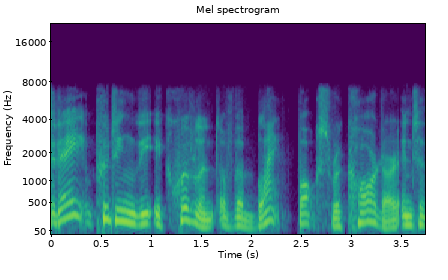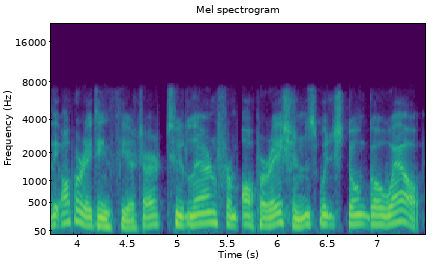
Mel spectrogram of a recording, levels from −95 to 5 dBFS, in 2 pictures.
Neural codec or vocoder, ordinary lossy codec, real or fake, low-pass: vocoder, 44.1 kHz, 80 mel bands, Vocos; Opus, 24 kbps; fake; 7.2 kHz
